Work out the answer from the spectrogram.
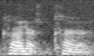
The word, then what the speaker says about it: Koerner: I always don't know how to pronounce your name. Koerner.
